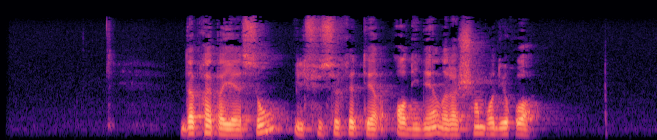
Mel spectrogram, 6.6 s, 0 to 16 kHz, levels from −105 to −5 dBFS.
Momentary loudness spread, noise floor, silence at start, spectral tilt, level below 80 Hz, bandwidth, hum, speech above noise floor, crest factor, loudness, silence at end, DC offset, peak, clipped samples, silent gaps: 7 LU; -77 dBFS; 1.8 s; -4.5 dB/octave; -72 dBFS; 11.5 kHz; none; 49 dB; 22 dB; -28 LUFS; 1.2 s; under 0.1%; -8 dBFS; under 0.1%; none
